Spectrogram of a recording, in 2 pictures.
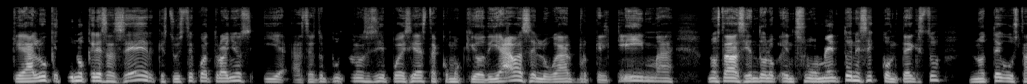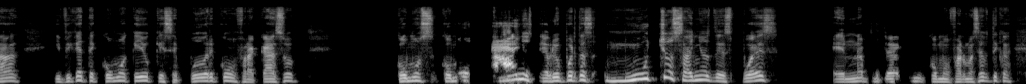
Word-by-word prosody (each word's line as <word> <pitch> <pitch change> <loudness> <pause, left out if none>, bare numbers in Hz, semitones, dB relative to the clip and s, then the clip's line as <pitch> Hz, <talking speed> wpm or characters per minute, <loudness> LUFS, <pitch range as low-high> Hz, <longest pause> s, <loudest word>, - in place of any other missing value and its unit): que 135 0 +2
algo 155 +7 +3
que 145 - -8
tú - - -5
no 175 0 +2
quieres 165 -4 +2
hacer, 165 - 0
que 130 - -9
estuviste 130 +5 -5
4 145 -2 -3
años 170 +4 -2
y 125 -1 -5
hasta 105 -3 -12
cierto 115 +6 -6
otro 125 - -17
punto, 150 0 -11
no 145 - -4
sé 130 - -5
si 135 - -4
se 145 - -4
puede 140 +1 -3
decir 140 +3 -1
hasta 135 -2 -4
como 125 +1 -5
que 120 - -4
odiabas 135 - +4
el 145 - -1
lugar 125 +1 -1
porque 110 - -10
el 100 - -9
clima, 90 - -2 0.3
no 145 +1 -3
estaba 155 +3 +8
haciéndolo 140 +1 +2
en 135 -2 -2
su 145 - +2
momento 145 +6 +1
en 195 - +3
ese 190 +2 +1
contexto 135 - -3 0.2
no 125 +3 -3
te 165 - -1
gustaba, 145 0 -2 0.3
y 130 - -9
fíjate 165 +4 -4
cómo 150 +4 -3
aquello 175 +1 -1
que 140 - -5
se 130 - 0
pudo 145 +4 -3
ver 165 0 -1
como 170 -3 -2
fracaso, 130 +5 -2 0.9
como 145 +4 +2
s 145 - +4
como 150 +1 -1 0.6
años 225 -3 +5
te 145 - -4
abrió 165 +4 +3
puertas 195 0 +1
muchos 220 - +4
años 195 +2 +2
después 155 +5 -1 0.5
en 125 0 -3
una 145 +3 -2
pues 135 +2 -12
ya 130 0 0 0.3
como 130 -2 -4
farmacéutica, 150 +5 -4
145 Hz, 200 wpm, -22 LUFS, 130-165 Hz, 0.9 s, estaba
